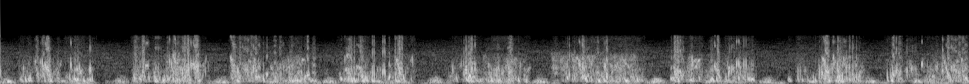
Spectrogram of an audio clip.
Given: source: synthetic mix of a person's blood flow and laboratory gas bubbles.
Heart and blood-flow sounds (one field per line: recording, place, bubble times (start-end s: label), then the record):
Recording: Doppler ultrasound of blood flow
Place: precordium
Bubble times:
0.00-0.04 s: bubbles
0.18-0.97 s: bubbles
1.31-2.10 s: bubbles
2.28-3.19 s: bubbles
3.37-4.17 s: bubbles
4.42-5.31 s: bubbles
5.50-6.46 s: bubbles
6.67-7.58 s: bubbles
7.87-8.66 s: bubbles
8.83-9.69 s: bubbles
From the record:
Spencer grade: 4 (maximum detectable bubble signal sounding continuously throughout systole and diastole of every cardiac period, and overriding the amplitude of the normal cardiac signals)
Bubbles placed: only in the low amplitude regions of the cardiac cycle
